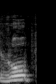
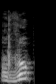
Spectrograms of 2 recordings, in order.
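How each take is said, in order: First: The vowel u is said long. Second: The vowel u is said short. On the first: The speaker calls it right. "रूप होता है" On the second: The speaker calls it wrong. "रूप नहीं होता है"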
